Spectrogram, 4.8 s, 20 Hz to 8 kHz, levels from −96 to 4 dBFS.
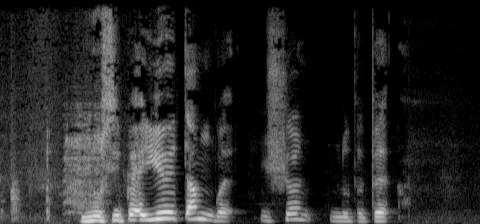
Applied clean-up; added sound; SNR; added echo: none; none; none; none.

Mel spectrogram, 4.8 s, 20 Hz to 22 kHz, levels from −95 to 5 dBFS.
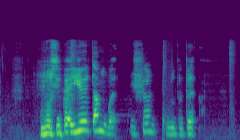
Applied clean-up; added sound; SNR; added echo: neural separator model SepFormer DNS4.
